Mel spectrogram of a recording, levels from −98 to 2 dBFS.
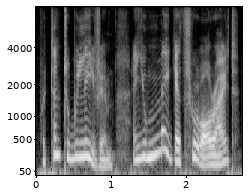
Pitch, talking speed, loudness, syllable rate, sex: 180 Hz, 240 wpm, -16 LUFS, 5.7 syllables/s, male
